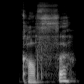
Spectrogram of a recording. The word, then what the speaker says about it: kaffe: Norwegian words are normally stressed on the first syllable. With this in mind, read number 12. – Kaffe.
